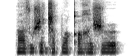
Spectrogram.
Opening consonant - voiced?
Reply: yes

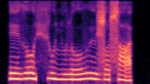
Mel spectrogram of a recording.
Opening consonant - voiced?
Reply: yes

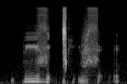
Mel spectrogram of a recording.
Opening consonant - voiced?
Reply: no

